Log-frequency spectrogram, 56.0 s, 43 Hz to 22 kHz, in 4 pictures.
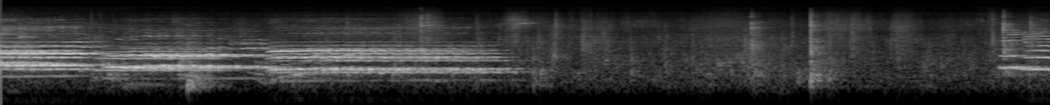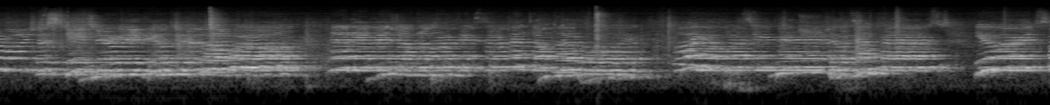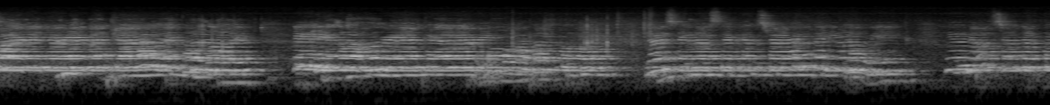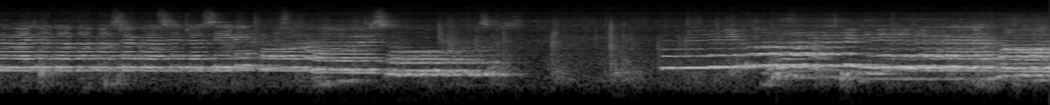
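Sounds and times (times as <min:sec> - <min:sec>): choir chanting a cappella: 0:00.0 - 0:07.2, 0:13.3 - 0:49.0, 0:50.8 - 0:56.0.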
